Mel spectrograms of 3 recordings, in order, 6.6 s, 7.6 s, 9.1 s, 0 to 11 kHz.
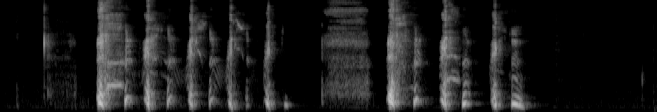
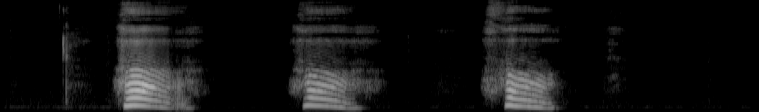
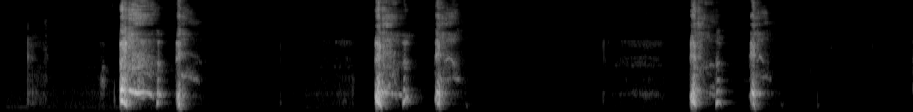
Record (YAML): cough_length: 6.6 s
cough_amplitude: 27306
cough_signal_mean_std_ratio: 0.3
exhalation_length: 7.6 s
exhalation_amplitude: 12490
exhalation_signal_mean_std_ratio: 0.29
three_cough_length: 9.1 s
three_cough_amplitude: 28619
three_cough_signal_mean_std_ratio: 0.22
survey_phase: beta (2021-08-13 to 2022-03-07)
age: 65+
gender: Female
wearing_mask: 'No'
symptom_none: true
smoker_status: Never smoked
respiratory_condition_asthma: false
respiratory_condition_other: false
recruitment_source: REACT
submission_delay: 1 day
covid_test_result: Negative
covid_test_method: RT-qPCR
